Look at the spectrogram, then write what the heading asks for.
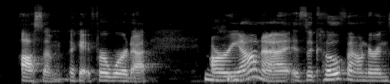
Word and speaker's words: Ferwerda: My name's Ariana Ferwerda. Awesome. Okay, Ferwerda.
